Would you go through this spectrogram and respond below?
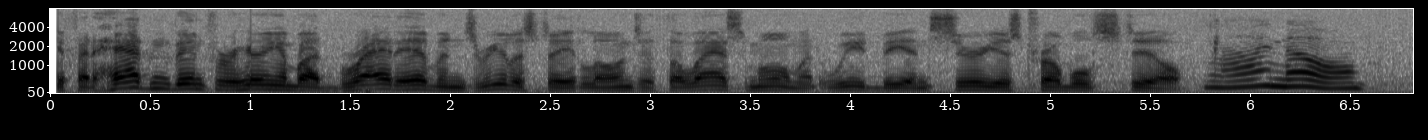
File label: testimonial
